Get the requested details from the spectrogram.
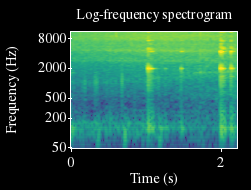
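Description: Beer glugs out into a glass in soft, low, irregular bursts while a couple of sharp glassy clinks ring out along the way, as if a bottle taps the rim. No one speaks.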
